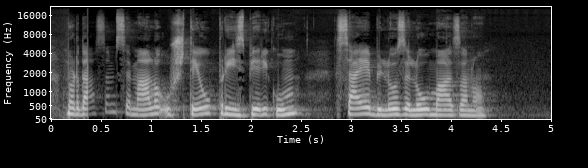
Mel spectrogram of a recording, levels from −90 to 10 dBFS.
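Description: From the start of the clip the level pumps. The gain swings by roughly 25 dB, so loud and quiet passages sit unnaturally close together and the speech sounds squashed. This gain pumping points to an input gain set far too high, with a fast limiter or compressor likely clamping it down on every peak and releasing it in the gaps.

At 0.37 s the mono level collapses by about 20 dB and stays down to the end of the clip. What remains is a faint residue. The centred speech largely disappears, which is the signature of one channel inverted. One stereo channel has likely had its polarity reversed, so when left and right are summed, the material common to both cancels and only their small difference survives.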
